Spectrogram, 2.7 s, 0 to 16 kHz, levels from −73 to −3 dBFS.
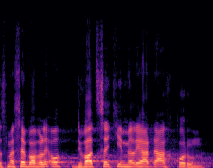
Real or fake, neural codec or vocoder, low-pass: fake; autoencoder, 48 kHz, 128 numbers a frame, DAC-VAE, trained on Japanese speech; 14.4 kHz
